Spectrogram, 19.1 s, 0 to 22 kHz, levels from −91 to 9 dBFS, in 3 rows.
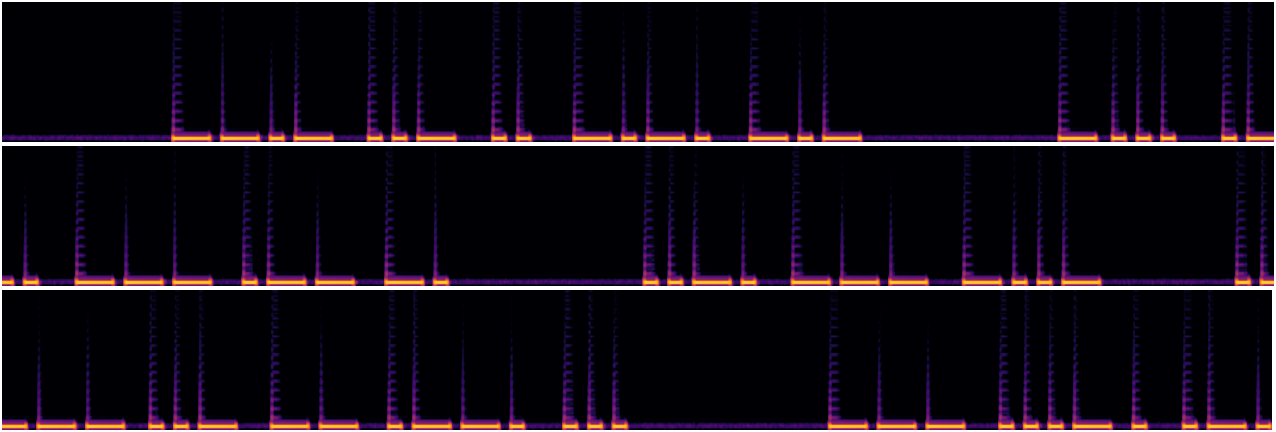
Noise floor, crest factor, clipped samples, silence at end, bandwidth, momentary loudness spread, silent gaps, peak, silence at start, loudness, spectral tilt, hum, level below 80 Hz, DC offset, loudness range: -72 dBFS; 8 dB; under 0.1%; 0 s; 1.2 kHz; 4 LU; none; -2 dBFS; 0.85 s; -8 LUFS; -4 dB/octave; none; -90 dBFS; under 0.1%; 2 LU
